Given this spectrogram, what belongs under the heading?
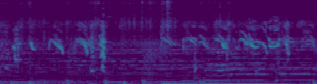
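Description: Rhode Island Red chickens cluck close by in a farmyard, several birds overlapping in a steady, busy chorus of short calls and murmurs.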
